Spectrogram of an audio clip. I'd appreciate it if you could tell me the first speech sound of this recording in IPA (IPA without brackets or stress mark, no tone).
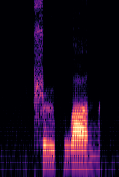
ʈ͡ʂ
